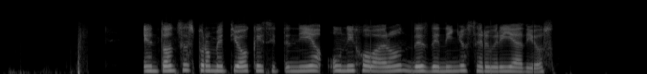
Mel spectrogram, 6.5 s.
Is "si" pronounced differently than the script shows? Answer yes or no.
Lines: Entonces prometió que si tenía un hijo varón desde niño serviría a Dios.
no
